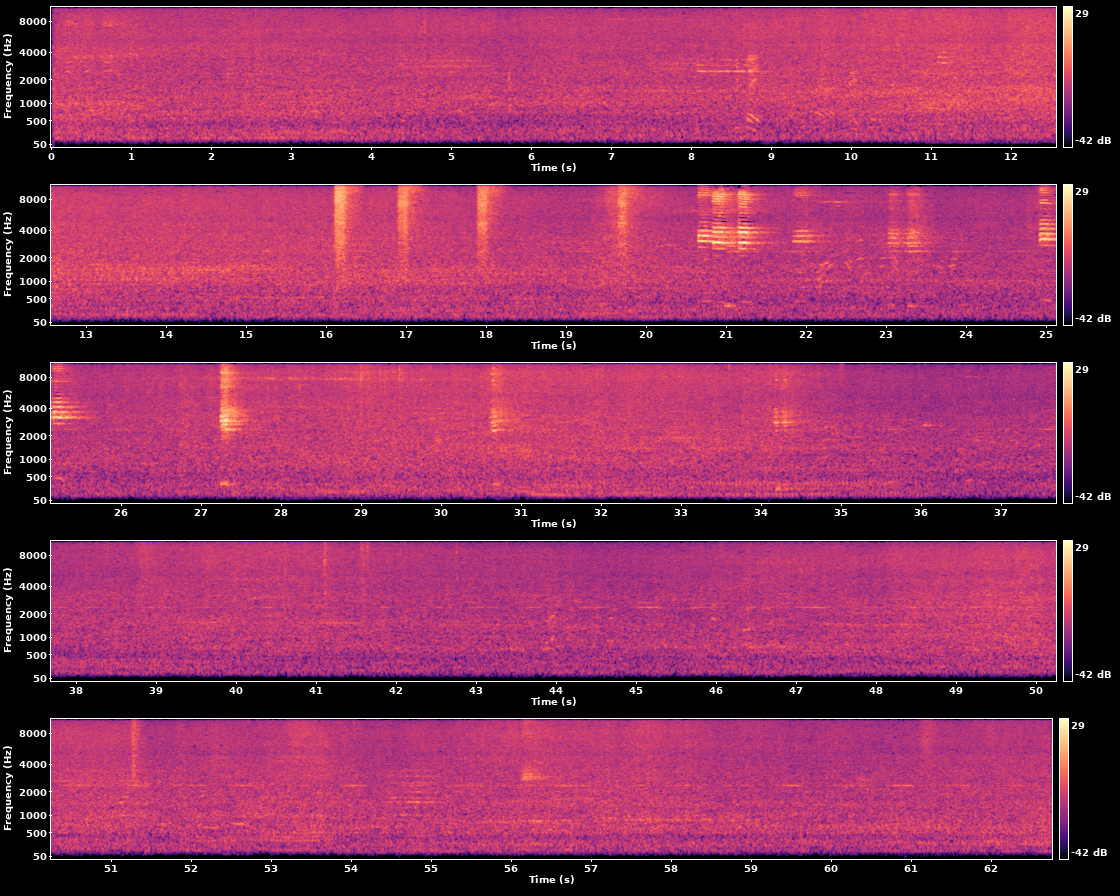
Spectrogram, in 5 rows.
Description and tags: Hanoi city traffic - 1
City traffic recorded using an iPhone, Hanoi, Vietnam
ambience, city, field-recording, Hanoi, street, traffic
